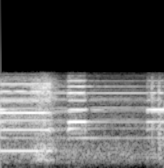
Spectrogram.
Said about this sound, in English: Right about now, let's check out this crazy traffic.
